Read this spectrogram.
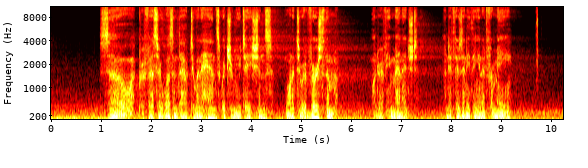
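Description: A man speaks calmly in a low, gravelly voice, close and clear.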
